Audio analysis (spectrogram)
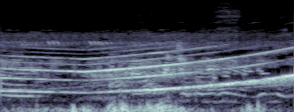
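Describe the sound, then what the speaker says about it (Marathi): Security warning sirens mounted around a village after a leopard came near the houses, wailing loudly and steadily with rising, overlapping tones and a low rumble beneath. "हे असे सायरन आम्ही सगळीकडे बसवलेले आहेत हे वाजायला सुरू झालेत"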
